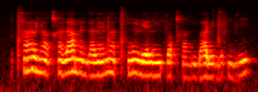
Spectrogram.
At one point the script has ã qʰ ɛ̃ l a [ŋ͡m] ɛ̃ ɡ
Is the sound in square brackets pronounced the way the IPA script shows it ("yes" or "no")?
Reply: no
